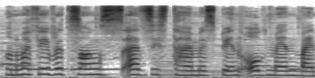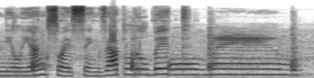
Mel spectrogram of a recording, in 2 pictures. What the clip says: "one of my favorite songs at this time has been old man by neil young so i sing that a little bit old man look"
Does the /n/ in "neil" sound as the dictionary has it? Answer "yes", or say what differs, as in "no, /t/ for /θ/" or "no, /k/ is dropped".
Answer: yes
